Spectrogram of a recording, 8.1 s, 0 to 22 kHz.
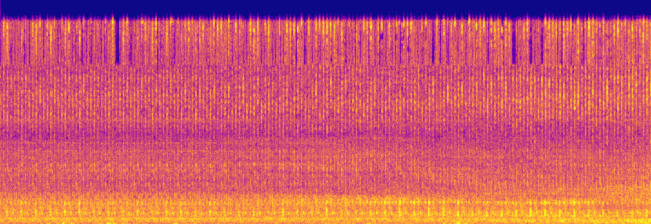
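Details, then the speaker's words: Hot idle of a 2011 Hyundai Solaris G4FC engine, 166k km, at 92 °C coolant after warm-up on a 15 °C morning, heard under the hood: a faint, uneven tapping under the idle hum that fades when revs rise; engine knock when hot. "стоит на холостых чуть-чуть начинает проявляться Ну вот проявляется сейчас под капотом послушаем"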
